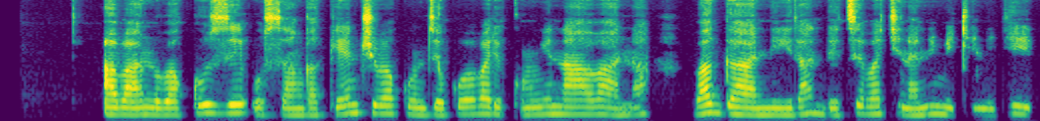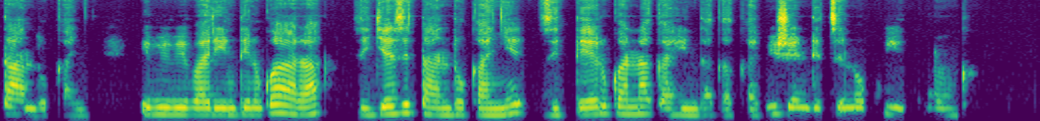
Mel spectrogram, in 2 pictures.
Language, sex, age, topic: Kinyarwanda, female, 18-24, health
